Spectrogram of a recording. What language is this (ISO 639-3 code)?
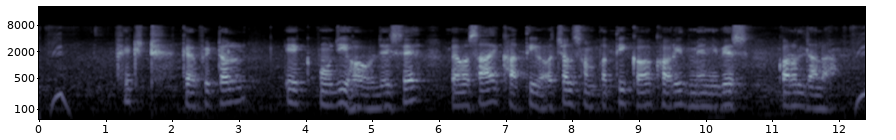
bho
